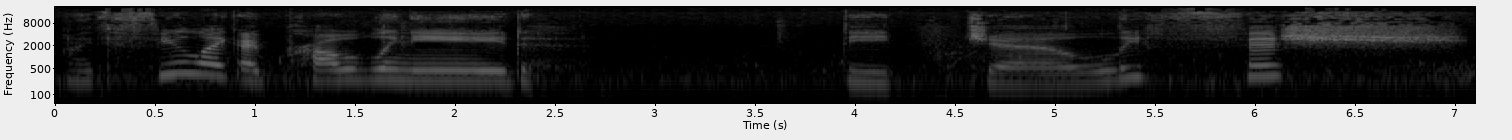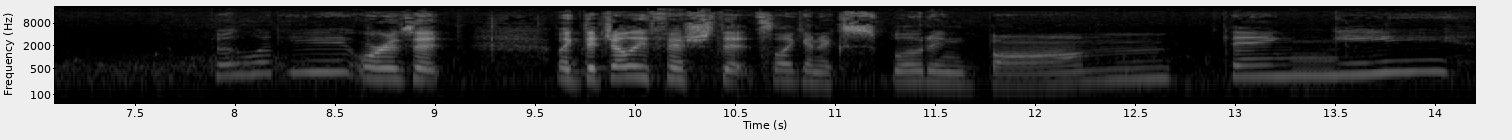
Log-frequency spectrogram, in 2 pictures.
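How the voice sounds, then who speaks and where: A woman's voice: on the high side, sing-song, slow, slight background noise. A woman giving casual livestream commentary on a video game, thinking aloud in a playful, exclaiming manner. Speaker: game streamer. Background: game music.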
